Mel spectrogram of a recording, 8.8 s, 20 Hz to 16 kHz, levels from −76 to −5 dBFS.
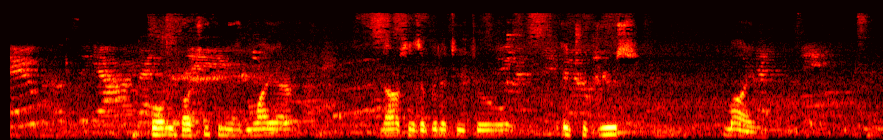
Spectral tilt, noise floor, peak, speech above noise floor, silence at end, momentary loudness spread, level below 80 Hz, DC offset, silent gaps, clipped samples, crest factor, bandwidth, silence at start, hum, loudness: -5.5 dB/octave; -46 dBFS; -6 dBFS; 22 dB; 0 s; 22 LU; -72 dBFS; under 0.1%; none; under 0.1%; 20 dB; 11.5 kHz; 0.1 s; none; -24 LUFS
